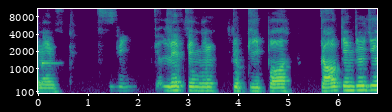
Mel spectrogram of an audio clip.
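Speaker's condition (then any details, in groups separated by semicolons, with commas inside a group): Cerebral palsy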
